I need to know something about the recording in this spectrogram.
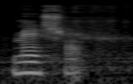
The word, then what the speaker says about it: méchant: اللي نزيدوها لو فيمينا ميشون ميشون هذه سهله نرجعوها ميشونت هنا الأو ما كانش تي ما كانش تنطق كي زدنا الأو تتنطق ونقولو ميشانت صح هنايا كان عندي تتكمل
